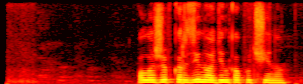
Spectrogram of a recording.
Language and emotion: Russian, neutral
